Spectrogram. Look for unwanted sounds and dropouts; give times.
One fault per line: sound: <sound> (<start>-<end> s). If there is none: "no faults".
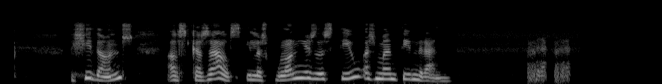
sound: laugh (5.3-5.7 s)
